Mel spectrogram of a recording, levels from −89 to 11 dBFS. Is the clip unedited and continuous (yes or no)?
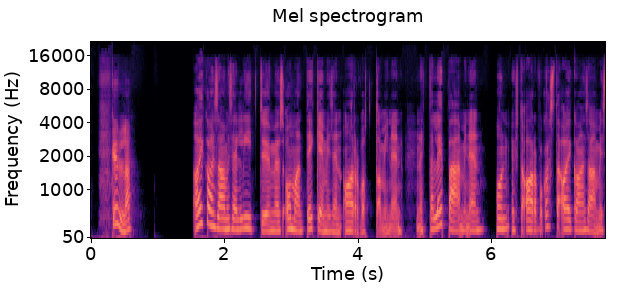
no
